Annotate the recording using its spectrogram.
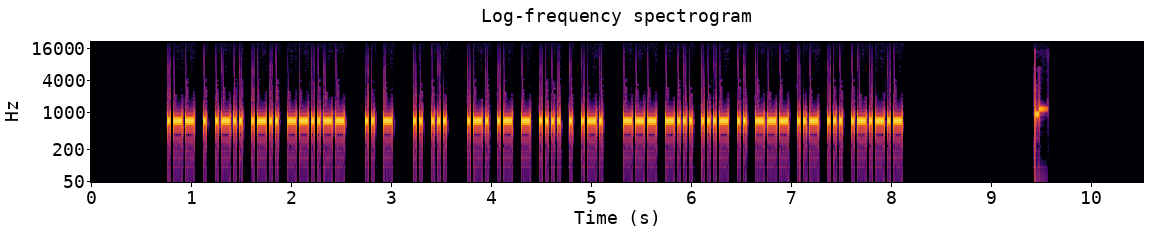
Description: Morse code, heard as a keyed tone, about 40 wpm, 700 Hz. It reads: WELL, IT IS RATHER OBVIOUS.
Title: Sentences from Top 1600 Words 40wpm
